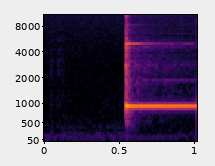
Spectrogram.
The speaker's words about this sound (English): That's my little buzzer for I get it correct.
